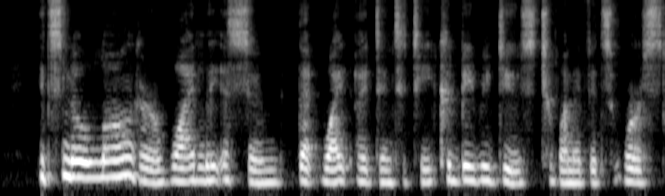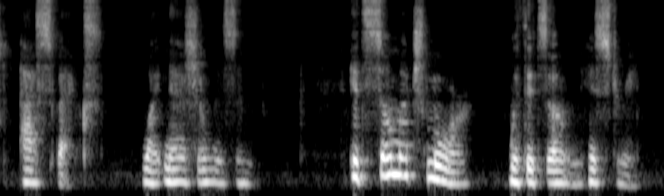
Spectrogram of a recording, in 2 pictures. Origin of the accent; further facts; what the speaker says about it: Oakland, California, United States; also born or lived in France / Ghana; a writer and visual artist with a unique personal history. I'm from Oakland, California, spent decades as a historian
